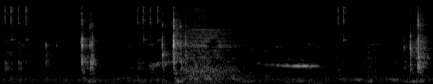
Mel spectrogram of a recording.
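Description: Bursts of quiet typing clatter on a computer keyboard, with irregular clicks separated by short pauses.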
